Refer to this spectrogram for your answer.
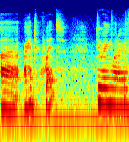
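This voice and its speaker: Amid noticeable background noise and audible room echo, a woman speaks with an American accent. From Kansas, US Midwest. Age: 30s. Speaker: aspiring bodybuilder, vlogger. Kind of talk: casual vlog monologue. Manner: hesitant, many fillers.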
